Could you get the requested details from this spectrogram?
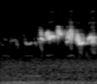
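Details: Common Whitethroat near a railway at Thurrock Thameside Nature Park, perched close by; a thin faint note, then a fast scratchy jumble of high chattering notes running on for most of a second.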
